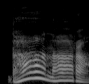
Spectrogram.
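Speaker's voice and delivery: Busan-style Gyeongsang Korean dialect. Retelling what God's voice said to him, in Gyeongsang dialect. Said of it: "경상도 사투리로 들리더라고요".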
